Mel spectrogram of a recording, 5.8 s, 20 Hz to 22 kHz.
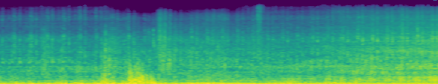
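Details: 1962 Ford Galaxie V8 that sat for decades, freshly revived after freeing a stuck carburetor float, idling with a deep, smooth, steady beat and a few handling noises; idles cleanly and sounds healthy.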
